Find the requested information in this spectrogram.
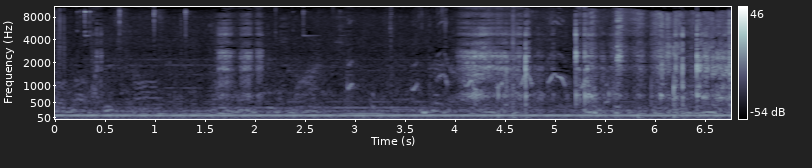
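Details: A litter of five puppies, Patches, Chunk, Pipa Squeak, Blaze and one unnamed, gives thin, rising-and-falling squeaky whimpers that grow busier in the second half, over a steady low electrical hum, human speech and shaky handling noise.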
